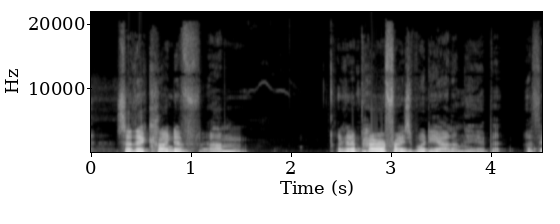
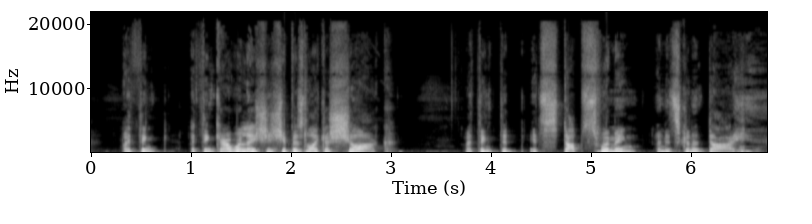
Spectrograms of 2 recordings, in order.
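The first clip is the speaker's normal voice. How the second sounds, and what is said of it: Christopher Walken-like Woody Allen impression. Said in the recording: “It sounds like Christopher Walken ... it sounds like Christopher Walken doing an impression of... Of Woody Allen. So it's not bad.”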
